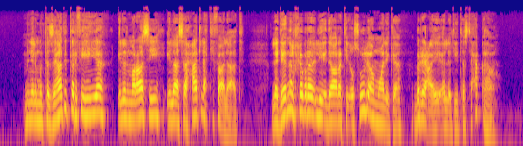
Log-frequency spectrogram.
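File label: Arabic General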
